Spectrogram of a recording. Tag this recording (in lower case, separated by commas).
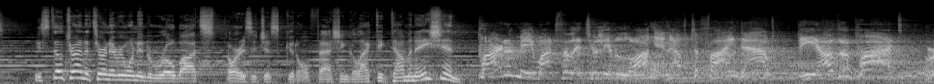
music, speech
